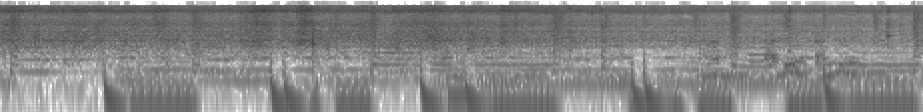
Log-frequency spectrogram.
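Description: Steady loud sizzle of cooked rice frying in a pan for sinangag, Filipino garlic fried rice, with repeated scraping and stirring strokes of a utensil against the pan throughout.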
